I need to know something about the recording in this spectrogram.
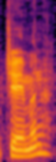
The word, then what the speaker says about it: Jamon: That is how you pronounce my name, Jamon, just like Jason, but with an M.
